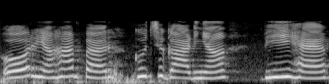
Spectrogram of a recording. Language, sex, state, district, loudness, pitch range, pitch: Hindi, female, Punjab, Pathankot, -12 LUFS, 295-355 Hz, 315 Hz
